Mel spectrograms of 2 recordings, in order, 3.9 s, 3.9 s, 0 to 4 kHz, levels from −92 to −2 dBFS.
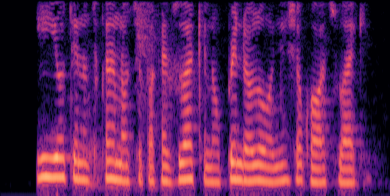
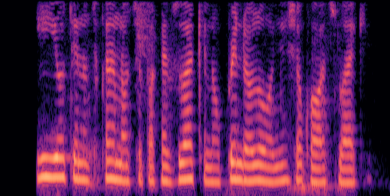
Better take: first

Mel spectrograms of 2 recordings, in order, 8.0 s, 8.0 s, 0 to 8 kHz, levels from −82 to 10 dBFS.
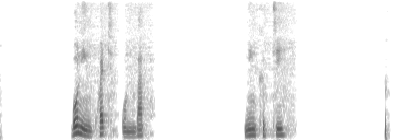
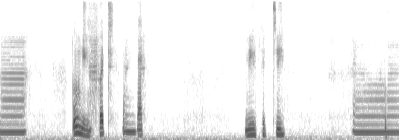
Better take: first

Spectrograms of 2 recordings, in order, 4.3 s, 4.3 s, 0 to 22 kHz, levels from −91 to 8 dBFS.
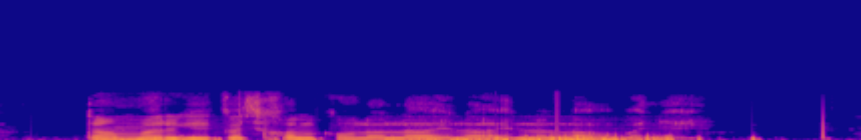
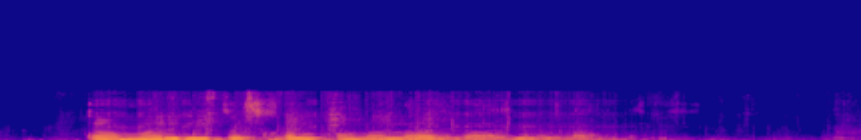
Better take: first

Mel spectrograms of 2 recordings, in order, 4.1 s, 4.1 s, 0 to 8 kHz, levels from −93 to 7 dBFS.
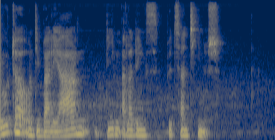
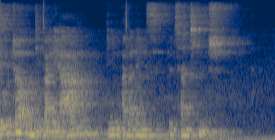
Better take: first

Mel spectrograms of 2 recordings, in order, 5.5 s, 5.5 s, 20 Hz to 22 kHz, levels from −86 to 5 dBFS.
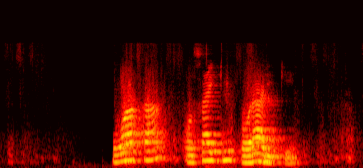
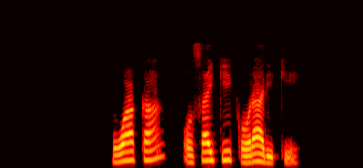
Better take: second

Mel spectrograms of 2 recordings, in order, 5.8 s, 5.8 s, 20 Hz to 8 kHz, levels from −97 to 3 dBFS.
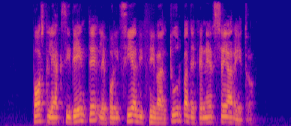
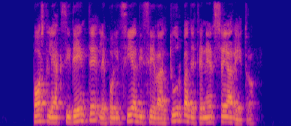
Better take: second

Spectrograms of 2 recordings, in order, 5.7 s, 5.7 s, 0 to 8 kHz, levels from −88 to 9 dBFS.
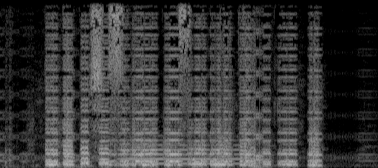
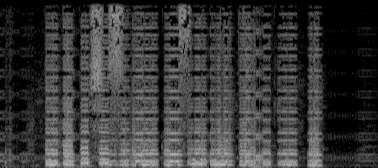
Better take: second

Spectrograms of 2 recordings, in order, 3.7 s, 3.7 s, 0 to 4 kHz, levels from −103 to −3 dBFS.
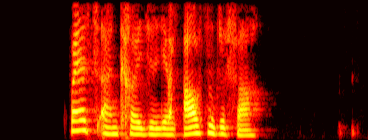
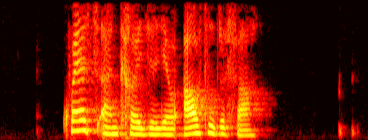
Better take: second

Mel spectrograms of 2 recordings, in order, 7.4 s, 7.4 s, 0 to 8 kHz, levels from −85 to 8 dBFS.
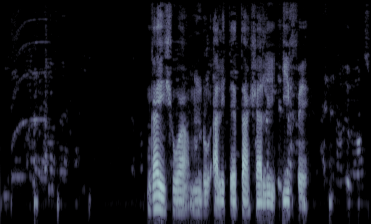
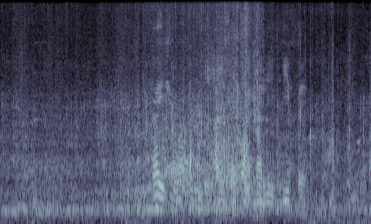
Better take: first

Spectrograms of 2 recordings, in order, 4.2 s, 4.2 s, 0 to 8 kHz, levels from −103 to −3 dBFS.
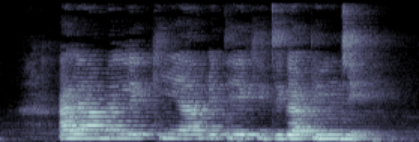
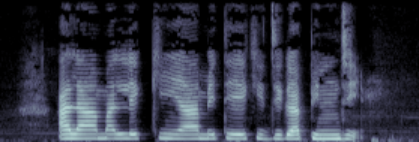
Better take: second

